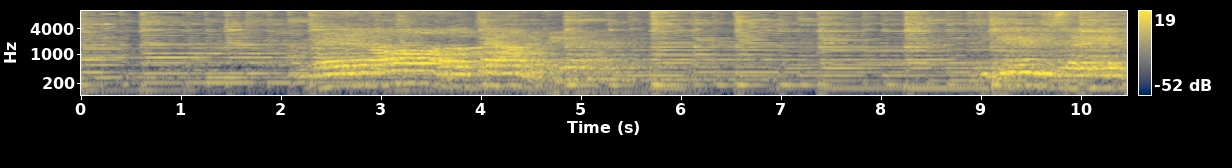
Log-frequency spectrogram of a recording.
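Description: Live worship song: an acoustic guitar strummed steadily, with women's voices singing over it, swelling about two seconds in and again near the end.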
